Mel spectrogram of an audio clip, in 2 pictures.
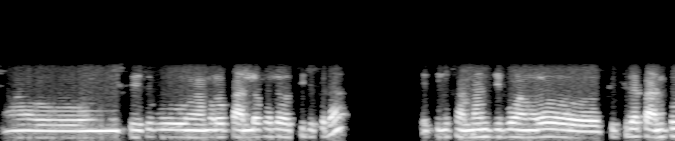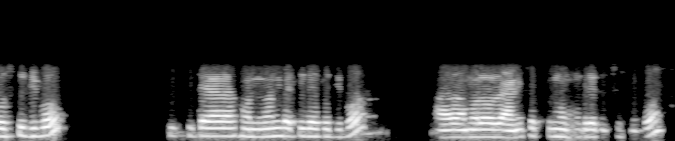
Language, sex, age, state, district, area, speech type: Odia, female, 45-60, Odisha, Sundergarh, rural, conversation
